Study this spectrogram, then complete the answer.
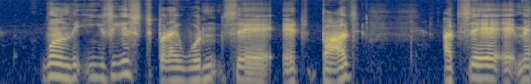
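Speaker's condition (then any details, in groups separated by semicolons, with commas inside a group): Cerebral palsy; tight muscles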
